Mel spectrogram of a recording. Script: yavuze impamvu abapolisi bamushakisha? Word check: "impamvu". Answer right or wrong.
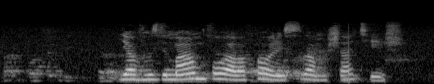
right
